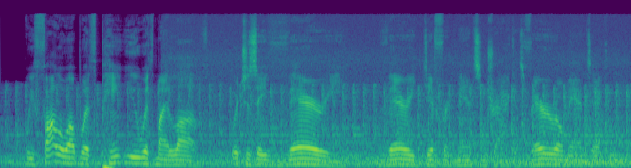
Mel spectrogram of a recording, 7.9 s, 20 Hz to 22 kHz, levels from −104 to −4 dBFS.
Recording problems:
machinery noise; loud; throughout; 8 dB below the speech
hiss; faint; from 2 s on; 25 dB below the speech

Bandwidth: 15 kHz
